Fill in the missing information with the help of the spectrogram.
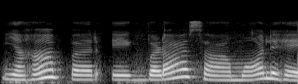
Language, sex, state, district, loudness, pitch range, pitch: Hindi, female, Maharashtra, Washim, -14 LUFS, 210-265 Hz, 220 Hz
